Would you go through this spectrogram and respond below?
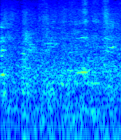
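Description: A train rolls past in a steady, continuous rumble with faint rattling, moderately loud and unbroken throughout the short stretch, with no clear talking over it.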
